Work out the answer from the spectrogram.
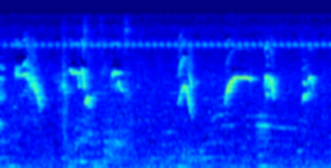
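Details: Oriental magpie-robin song, played as a decoy so that silent, stressed or lazy birds begin singing: sweeping whistled phrases that drop and rise, a bright upslurred whistle near the end, and a faint steady high tone throughout.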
